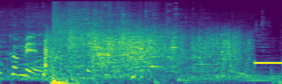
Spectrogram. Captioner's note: glass shattering; beep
